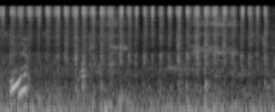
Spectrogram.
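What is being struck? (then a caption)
Leather boot brushed with a bristle shoe brush. A bristle shoe brush held by hand is swept quickly back and forth across the upper of a black leather Dr Martens boot worn on the foot. It makes a fast, steady run of bright, hissy brushing strokes, each rising and falling evenly. Faint traffic may be audible underneath.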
